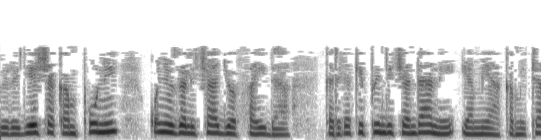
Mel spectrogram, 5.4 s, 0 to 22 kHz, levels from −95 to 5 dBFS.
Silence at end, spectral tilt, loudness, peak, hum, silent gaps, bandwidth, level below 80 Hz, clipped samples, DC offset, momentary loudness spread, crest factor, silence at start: 0 s; -6 dB/octave; -20 LUFS; -2 dBFS; none; none; 5.8 kHz; -68 dBFS; under 0.1%; under 0.1%; 10 LU; 18 dB; 0 s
